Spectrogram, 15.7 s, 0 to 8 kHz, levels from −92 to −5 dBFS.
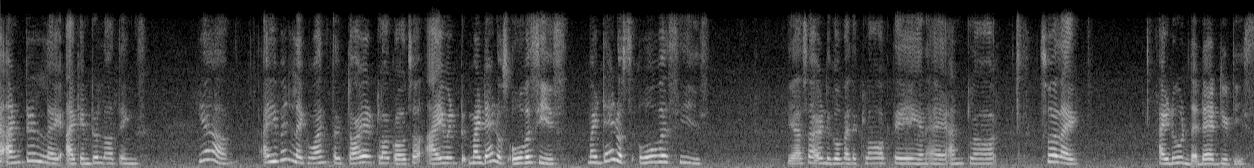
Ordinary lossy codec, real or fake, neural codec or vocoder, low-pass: Opus, 64 kbps; fake; vocoder, 44.1 kHz, 128 mel bands every 512 samples, BigVGAN v2; 7.2 kHz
